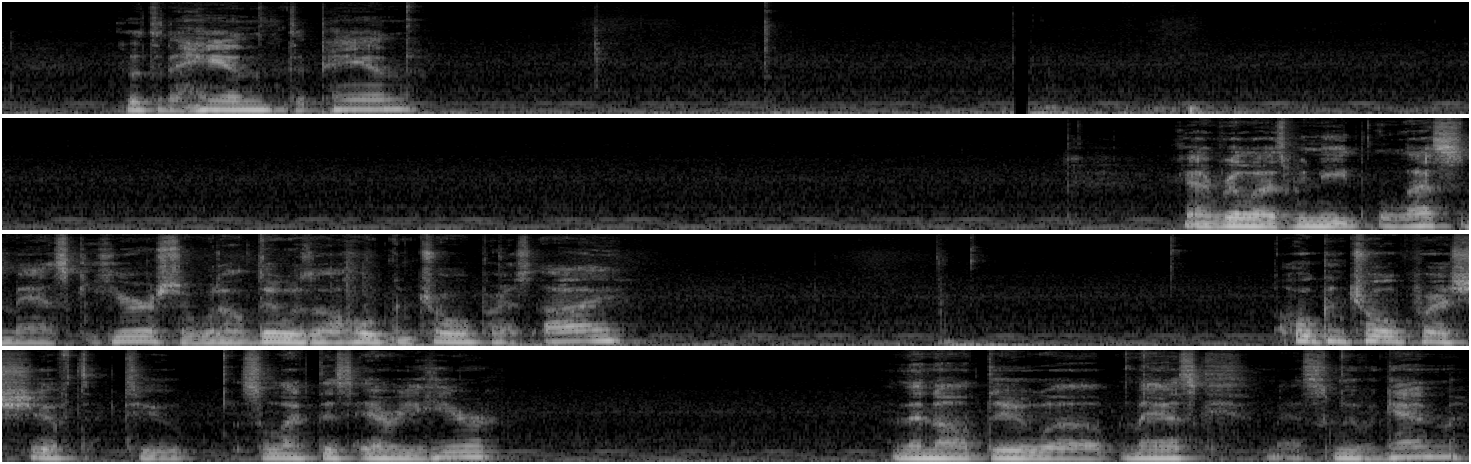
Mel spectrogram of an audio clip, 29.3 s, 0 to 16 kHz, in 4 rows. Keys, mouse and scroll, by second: 1.3 click, 5.1 Insert, 13.8 middle click, 17.2 ctrl+i, 20.6 ctrl+click, 27.7 click, 27.8 click, 28.6 click, 28.7 click.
